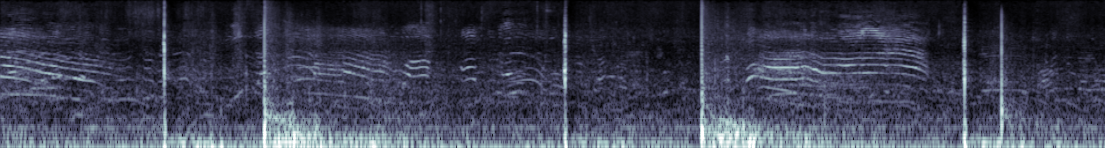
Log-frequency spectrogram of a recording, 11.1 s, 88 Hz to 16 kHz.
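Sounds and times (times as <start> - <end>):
continuous low rumble: 0.0 - 11.0
firework bangs: 1.6 - 4.9, 5.6 - 8.8, 9.6 - 10.5.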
